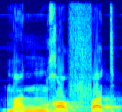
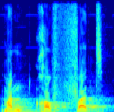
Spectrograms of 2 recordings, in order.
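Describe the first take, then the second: First: The n sound flows smoothly into the next. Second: The n sound is stopped with an abrupt jolt. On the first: The speaker calls it right. "Jadi man khaffat" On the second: The speaker calls it wrong. "bukan man khaffat"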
